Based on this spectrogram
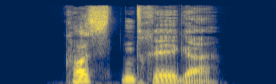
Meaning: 1. cost object 2. cost-covering institution
- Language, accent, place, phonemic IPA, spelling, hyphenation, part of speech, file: German, Germany, Berlin, /ˈkɔstn̩ˌtʁɛːɡɐ/, Kostenträger, Kos‧ten‧trä‧ger, noun, De-Kostenträger.ogg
